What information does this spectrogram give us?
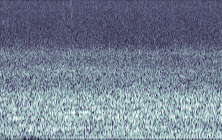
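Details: Steady broadband hiss and distant traffic rumble throughout, with no animal calls.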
